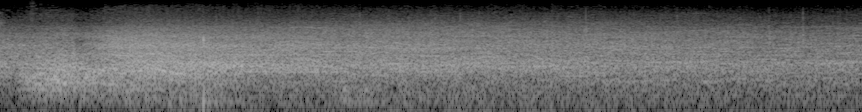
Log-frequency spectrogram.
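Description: A stadium crowd roars steadily, slowly fading a little.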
